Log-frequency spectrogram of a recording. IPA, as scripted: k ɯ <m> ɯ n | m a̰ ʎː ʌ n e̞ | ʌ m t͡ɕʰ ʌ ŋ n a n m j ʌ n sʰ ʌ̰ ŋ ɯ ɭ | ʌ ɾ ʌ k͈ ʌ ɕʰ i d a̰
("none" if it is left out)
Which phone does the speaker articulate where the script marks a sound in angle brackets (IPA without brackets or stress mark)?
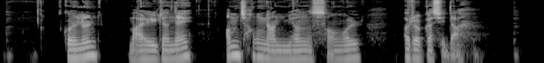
n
